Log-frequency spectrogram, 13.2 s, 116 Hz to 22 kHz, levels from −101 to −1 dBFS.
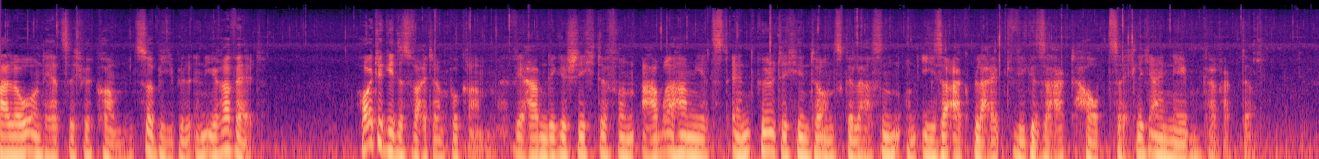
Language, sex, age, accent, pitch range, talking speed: German, male, 40-59, German, 115-130 Hz, 155 wpm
